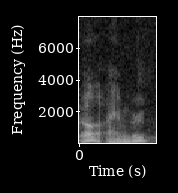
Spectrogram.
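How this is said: It is said in a happy tone.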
